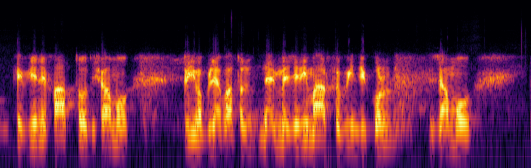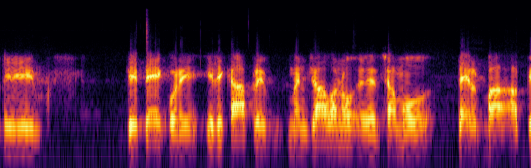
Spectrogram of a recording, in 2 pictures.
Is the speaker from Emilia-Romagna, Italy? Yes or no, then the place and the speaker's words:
no; Frosinone, Lazio, Italy; io sono di Frosinone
